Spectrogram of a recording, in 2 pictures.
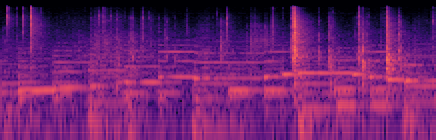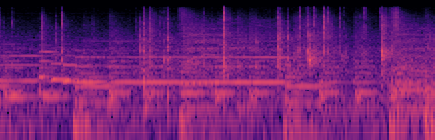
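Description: Background music with a stepping melody, over sharp clicks and crackles as the plastic shell and foil seal of a Kinder Joy egg are peeled and prised open by hand. The loudest crackle comes about three seconds in.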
